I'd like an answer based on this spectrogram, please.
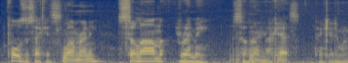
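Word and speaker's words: Salaam Remi: had uh um oh my God how' you pronounce his name PA pause a second Salam Ry Salam Remy Sal thank you I don't want to mess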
